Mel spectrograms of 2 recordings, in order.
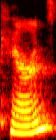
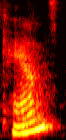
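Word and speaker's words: Cairns: Um but yeah, never made it up to Cans. Some people pronounce it Karens, but it's actually pronounced KS um in Northern Australia.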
